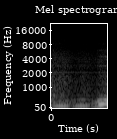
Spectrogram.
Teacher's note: जब ल का उच्चारण किया जाता है तो स्थान विशेष पर वायु का प्रवाह अवरुद्ध होता है और वायु जिह्वा के एक ओर से या दोनों ओर से बाहर आती है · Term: पार्श्विक वर्ण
